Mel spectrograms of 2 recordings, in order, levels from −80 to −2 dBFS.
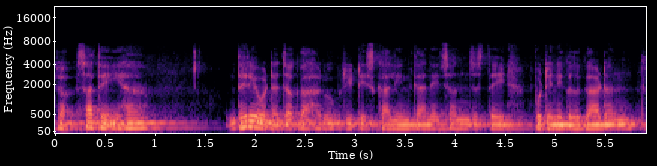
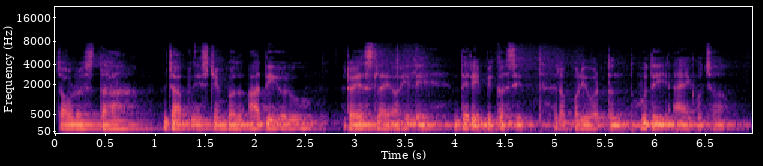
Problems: none marked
